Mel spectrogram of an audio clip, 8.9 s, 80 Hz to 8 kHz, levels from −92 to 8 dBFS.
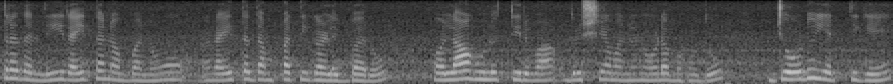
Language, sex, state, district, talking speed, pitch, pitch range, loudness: Kannada, female, Karnataka, Raichur, 65 wpm, 240 Hz, 225-255 Hz, -28 LUFS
